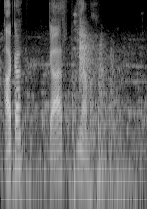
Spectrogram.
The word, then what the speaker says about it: Akagariyama: Just AKAGARIYAMA. I feel like a child all over again learning to speak. It's phonetically it just lays just right.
